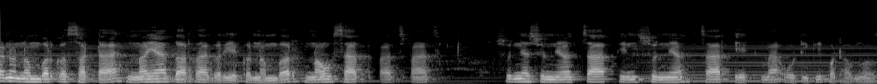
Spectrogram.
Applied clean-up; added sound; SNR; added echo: none; Bowed string instrument; 19 dB; none.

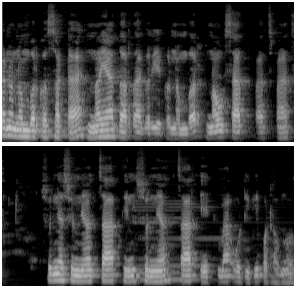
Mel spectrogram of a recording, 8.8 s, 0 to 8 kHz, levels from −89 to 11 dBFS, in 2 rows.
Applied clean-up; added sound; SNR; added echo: classical method log-MMSE.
